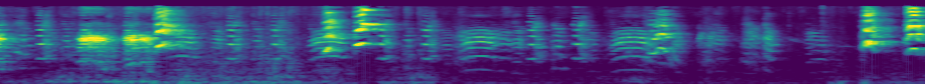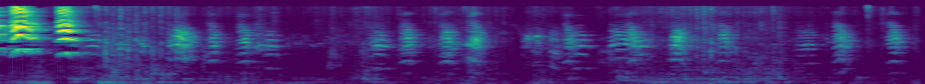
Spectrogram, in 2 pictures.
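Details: Nasal beeps and squeaky notes from a colony of zebra finches sharing space with Bengalese finches, some calls overlapping in quick clusters, then quieter scattered chirps and faint wingbeats.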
